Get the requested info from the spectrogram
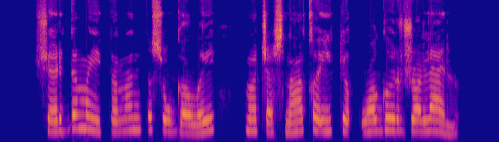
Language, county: Lithuanian, Šiauliai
